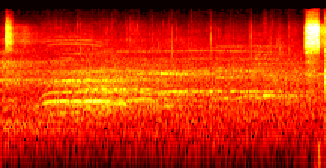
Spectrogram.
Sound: graduates cheer; audience applauds

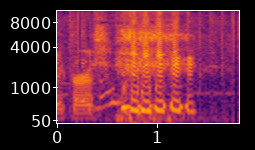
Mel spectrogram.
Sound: laughs

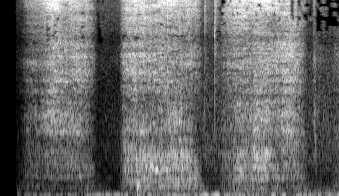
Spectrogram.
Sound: scraping

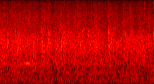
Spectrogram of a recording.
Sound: applause

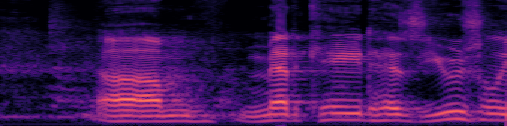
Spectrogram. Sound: audience laughs

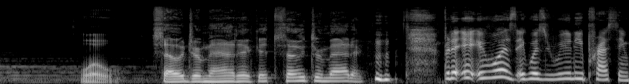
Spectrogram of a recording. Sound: laughs

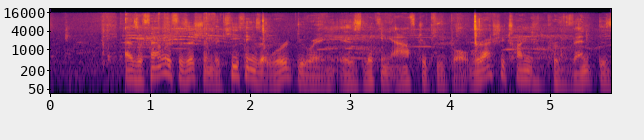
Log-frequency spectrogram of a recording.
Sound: baby crying

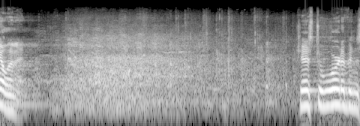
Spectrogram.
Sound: audience laughs

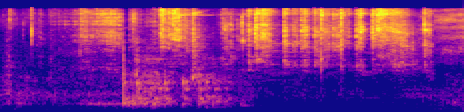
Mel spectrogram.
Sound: metal rattling

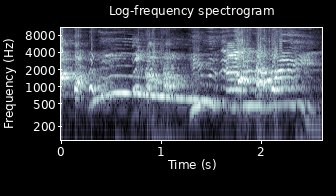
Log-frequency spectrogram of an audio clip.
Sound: shouts; cheering

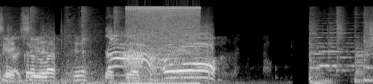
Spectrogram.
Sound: screams

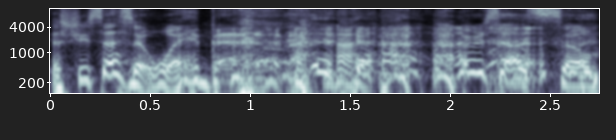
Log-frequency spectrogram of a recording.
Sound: laughing

